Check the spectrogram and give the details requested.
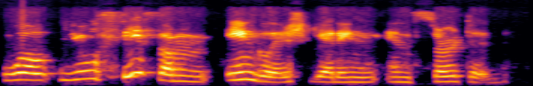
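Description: A middle-aged woman chatting casually in an animated, storytelling way, with thin phone-like audio. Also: medium pitch, takes it slowly, dry recording. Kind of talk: casual chat.

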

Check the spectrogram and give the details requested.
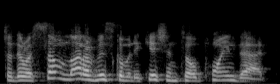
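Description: A man raised in Saudi Arabia, on as a podcast guest, tells stories about his childhood. He is chatty and laughs often, and his voice sits slightly higher than most men's. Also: animated, quick pace, highs cut off. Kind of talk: casual interview storytelling.

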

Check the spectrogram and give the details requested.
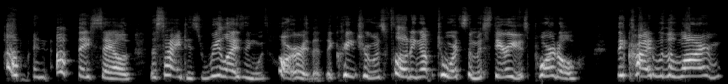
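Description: A woman's voice: very high voice, pushed and bright, full character voice. A woman playing an eager, theatrical government radio announcer in a comic dystopian audio drama. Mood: mock tragic.

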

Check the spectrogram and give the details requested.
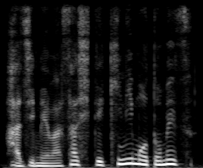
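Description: Low-voiced, expressive woman narrator. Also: moderate pace, dry recording, clean studio sound. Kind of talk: scripted literary narration, story reading.

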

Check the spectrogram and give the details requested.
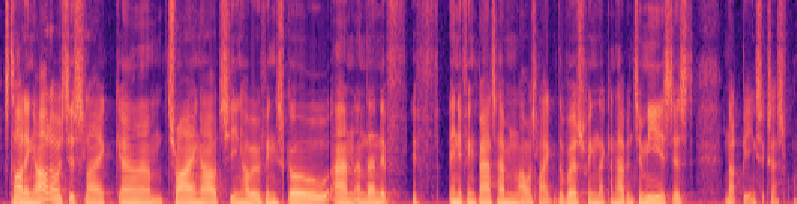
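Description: A man's voice: fairly high pitch, little pitch movement, normal speed, vocal fry, hardly any pauses, clean tone. A man in his twenties from Denmark, chatting casually as a podcast guest, hesitant with many fillers and restarts. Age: 20s. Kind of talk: casual interview chat.

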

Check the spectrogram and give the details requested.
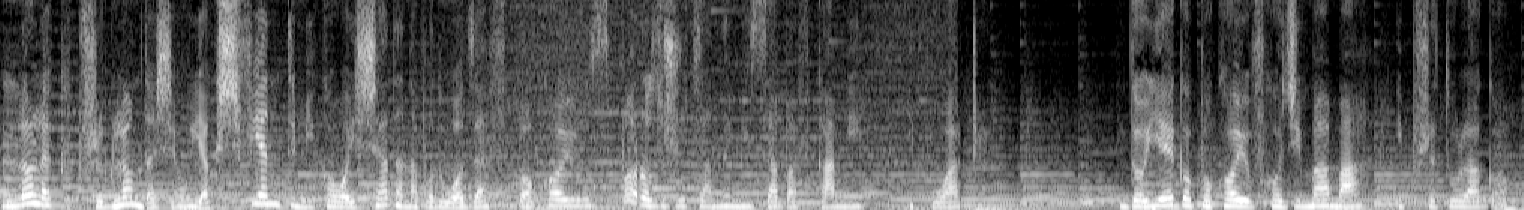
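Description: A woman reading a scripted children's story as narrator, with careful, expressive storytelling. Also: mid-range voice, unhurried. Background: background music.

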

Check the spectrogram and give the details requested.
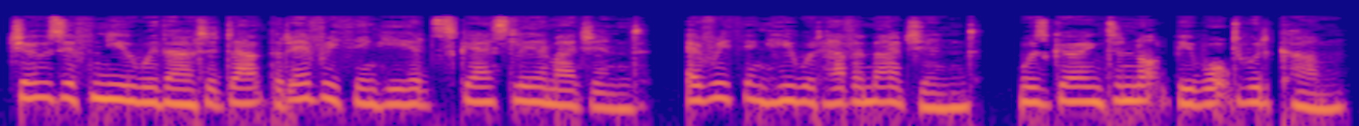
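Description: Husky low-voiced woman narrating fiction. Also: quick pace, no room sound, studio quality. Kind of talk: scripted literary fiction narration.

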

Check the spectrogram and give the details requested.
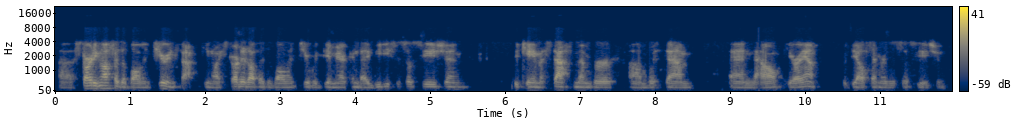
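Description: A deep-voiced man from Saipan, Chamorro his first language, talks through an interview slowly and haltingly, circling back with ums and restarts. His voice is husky and low. It comes through a thin, phone-like line. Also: steady tone. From Saipan, Northern Mariana Islands. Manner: hesitant, many fillers and restarts. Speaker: guest, nonprofit staff member. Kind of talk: casual interview.

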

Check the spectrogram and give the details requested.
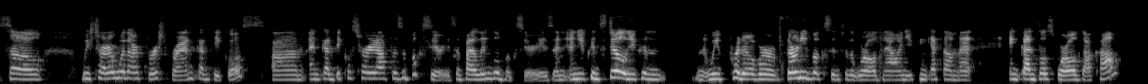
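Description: A woman's voice: a little high, brisk, sharp tone, dry recording, low-quality recording. A woman from Venezuela, a podcast guest who talks with enthusiasm and slips Spanish phrases into her English. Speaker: guest, founder of a children's media brand. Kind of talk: podcast interview.

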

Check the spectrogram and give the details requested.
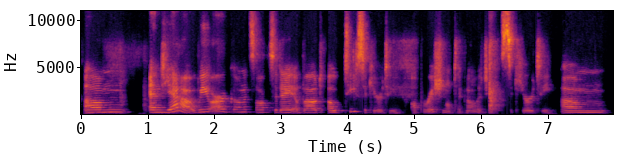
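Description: A woman's voice: a little high, fairly even intonation, moderate pace, gravelly, few pauses, fairly bright tone. A woman hosting a podcast, chatting casually as she interviews her guests. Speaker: podcast host.

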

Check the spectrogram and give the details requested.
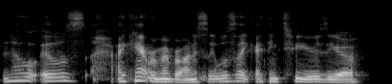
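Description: Easygoing co-host, mid-pitched, hesitant and relaxed delivery. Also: fast talker. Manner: relaxed, hesitant, laughs easily. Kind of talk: casual chat.

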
